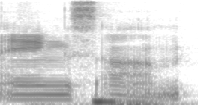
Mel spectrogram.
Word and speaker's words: Aang: So like each season, it's kind of focusing on Aang's, like him mastering the different elements. So, dude, it's Aang. That's the way it's supposed to be pronounced.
